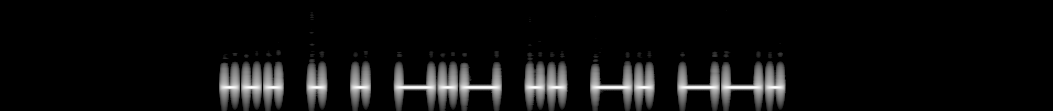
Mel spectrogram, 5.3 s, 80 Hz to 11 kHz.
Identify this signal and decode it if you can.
Morse code, heard as a keyed tone, about 22 wpm, 700 Hz. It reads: SEEKING
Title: ING Suffix - Top 100 Words with Base Words 22wpm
